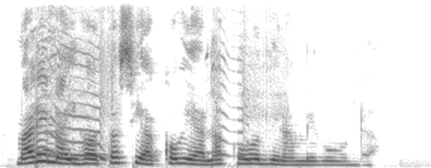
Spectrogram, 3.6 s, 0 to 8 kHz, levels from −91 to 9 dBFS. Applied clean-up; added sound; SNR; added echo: neural mask model RNNoise.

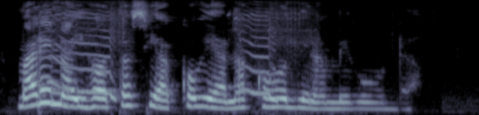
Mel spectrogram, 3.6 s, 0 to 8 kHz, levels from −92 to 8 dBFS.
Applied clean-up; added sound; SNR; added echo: none; Dog; 11 dB; none.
